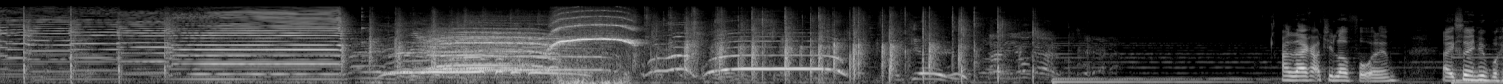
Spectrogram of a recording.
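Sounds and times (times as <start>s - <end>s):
hand claps: 0.0s - 2.2s, 6.2s - 11.0s
people whooping and cheering: 3.4s - 8.7s
soft music: 10.0s - 15.0s.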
